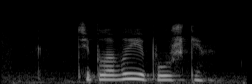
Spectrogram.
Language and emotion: Russian, neutral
